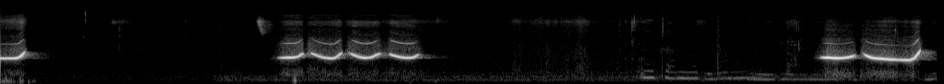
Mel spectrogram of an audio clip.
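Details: Parrot kept as a pet, talking "Mithu Mithu": two quick groups of four and three bouncy, whistle-like syllables, separated by a quiet pause with faint low murmuring.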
